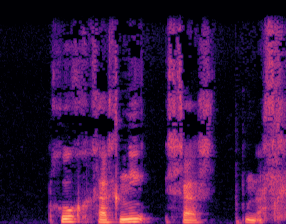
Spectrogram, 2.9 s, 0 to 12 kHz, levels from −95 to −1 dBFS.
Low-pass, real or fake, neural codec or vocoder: 10.8 kHz; real; none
